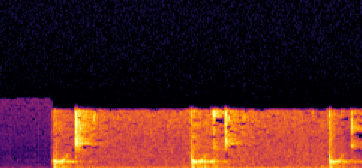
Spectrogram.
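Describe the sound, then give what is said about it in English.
Three water drips played as a sound effect, each a short, hollow plop, spaced at an even, unhurried pace with quiet between them. “I could put just some drips underneath it.”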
